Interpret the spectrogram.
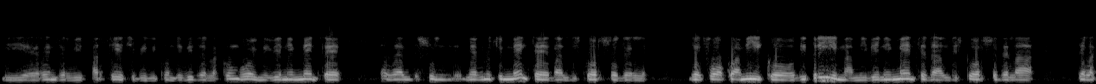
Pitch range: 105-120 Hz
